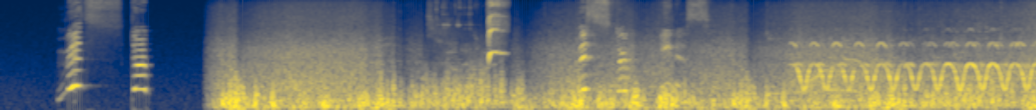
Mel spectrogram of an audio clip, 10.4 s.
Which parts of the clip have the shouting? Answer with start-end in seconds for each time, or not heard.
0.6-1.5, 5.8-8.0.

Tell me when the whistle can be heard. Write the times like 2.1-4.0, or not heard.
4.3-5.1.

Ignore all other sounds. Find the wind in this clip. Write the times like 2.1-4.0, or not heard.
2.0-10.3.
